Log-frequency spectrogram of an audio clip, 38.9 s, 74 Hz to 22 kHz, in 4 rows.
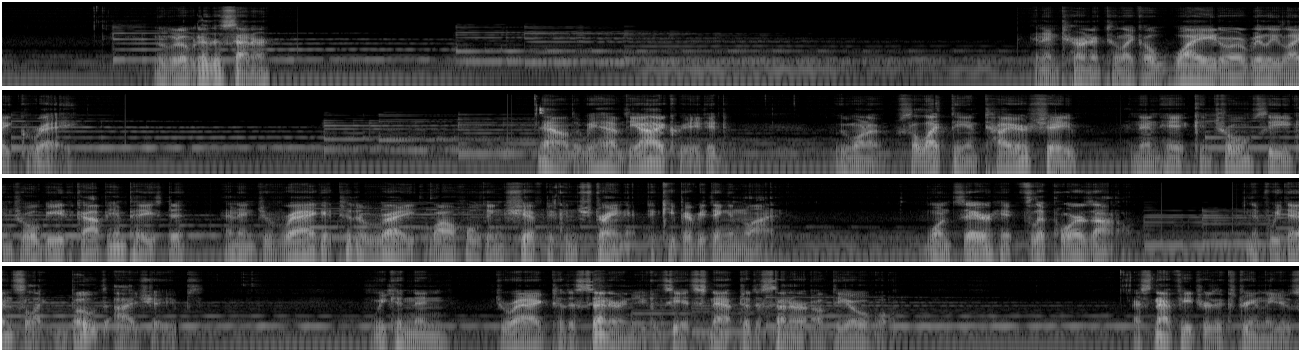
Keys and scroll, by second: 18.9 ctrl+c, 19.3 ctrl+v.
